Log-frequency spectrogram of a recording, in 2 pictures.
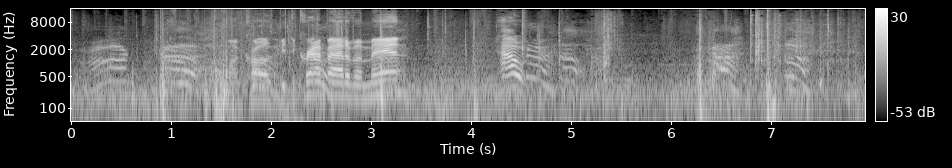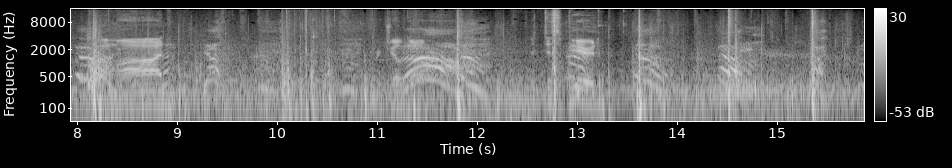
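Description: Punches land with heavy, sudden thuds.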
